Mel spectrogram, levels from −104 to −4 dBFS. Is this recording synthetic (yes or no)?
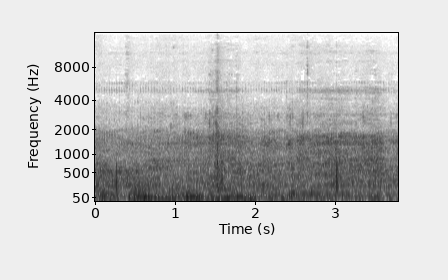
no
